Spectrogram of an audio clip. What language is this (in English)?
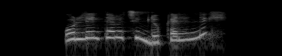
Kabyle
